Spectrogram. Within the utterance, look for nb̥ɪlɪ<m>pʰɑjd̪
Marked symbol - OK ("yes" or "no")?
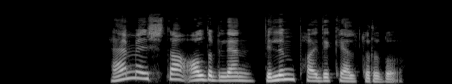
yes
